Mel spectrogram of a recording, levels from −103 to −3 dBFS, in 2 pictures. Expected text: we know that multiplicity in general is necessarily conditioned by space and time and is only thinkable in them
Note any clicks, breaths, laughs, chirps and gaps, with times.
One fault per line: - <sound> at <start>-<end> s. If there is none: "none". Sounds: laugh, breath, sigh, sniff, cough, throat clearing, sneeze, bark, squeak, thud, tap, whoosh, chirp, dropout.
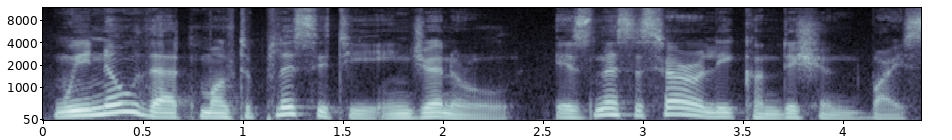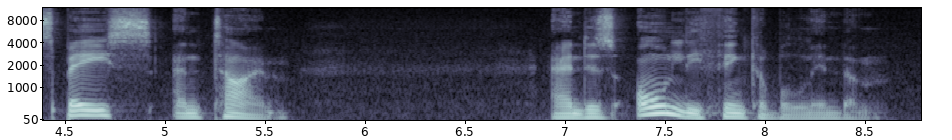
none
